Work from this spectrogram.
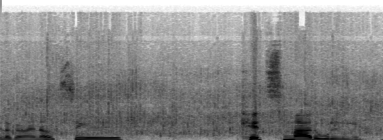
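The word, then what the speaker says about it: Kindzmarauli: It's just really different than what it's spelled like. So it is pronounced, let me look at my notes here, Kitsmaruli.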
